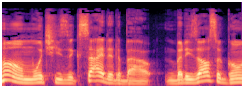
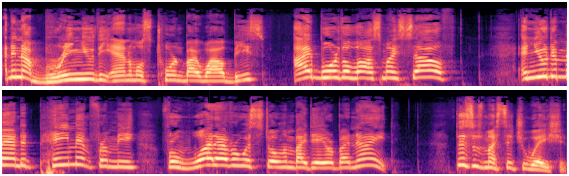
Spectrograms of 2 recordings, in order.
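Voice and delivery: imitated yell, pitched higher; 13 semitones higher than usual. Retelling a son-in-law's rant at his father-in-law: imitating someone yelling. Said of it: "And he yells".

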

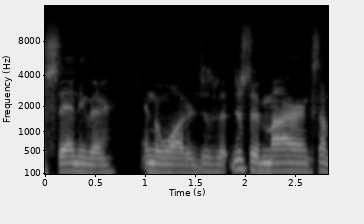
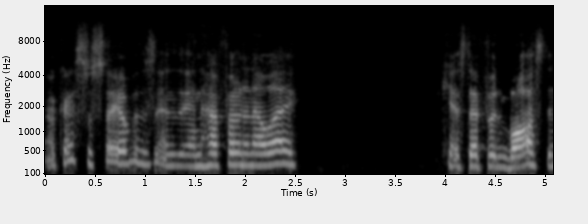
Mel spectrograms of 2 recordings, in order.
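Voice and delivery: attempted Boston accent. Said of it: "I'm not even gonna attempt another Boston accent".

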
